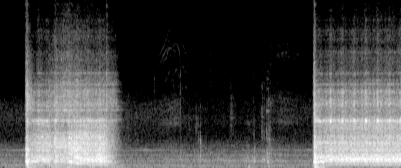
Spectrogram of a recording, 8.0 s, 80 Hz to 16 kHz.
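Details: Unimog 404 fed fuel by gravity from a tank straight to the carburetor, bypassing the failed mechanical fuel pump: a short burst of running that dies, a pause, then it fires and keeps running, though misfiring.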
